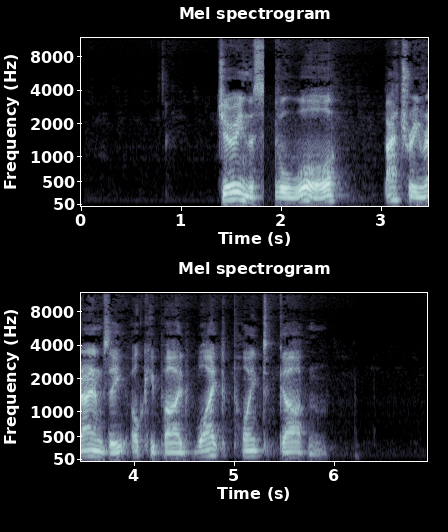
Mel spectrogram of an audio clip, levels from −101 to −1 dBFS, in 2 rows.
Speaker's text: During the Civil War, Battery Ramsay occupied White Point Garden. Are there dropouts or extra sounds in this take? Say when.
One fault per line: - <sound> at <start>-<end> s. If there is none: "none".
- dropout at 1.8-1.9 s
